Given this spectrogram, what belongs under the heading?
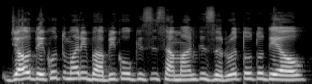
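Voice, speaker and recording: A woman's voice: on the high side, steady tone, brisk, dry recording, clean studio sound, lightly acted. A woman doing a sulking young boyfriend. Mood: sarcastic. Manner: sarcastic, grumbling.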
